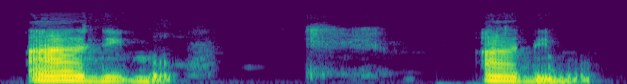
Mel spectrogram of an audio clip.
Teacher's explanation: the stress is in the first syllable, and the vowel is pronounced animal. So it's an open a. When you see this sound, is because the vowel, you need to open your mouth a lot to pronounce that vowel.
